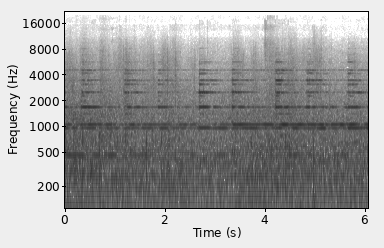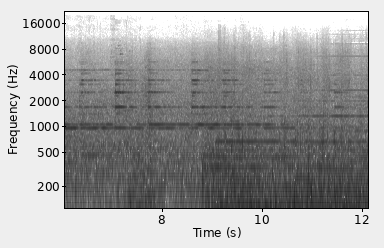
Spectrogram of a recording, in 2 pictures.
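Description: A train in the video game Genshin Impact rumbles past with steady clatter and a sustained horn-like tone, growing louder and heavier toward the end.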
